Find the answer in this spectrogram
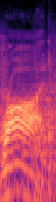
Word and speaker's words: rod: We call this a rod. Pronunciation. Use a short a sound like hot and stop.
